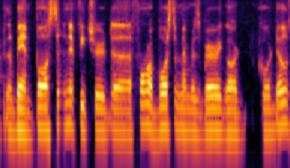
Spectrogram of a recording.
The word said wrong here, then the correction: Goudreau: Goudreau On guitars and Brad Delp on backing vocals, as well as future Boston lead vocalist Fran Cosmo.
